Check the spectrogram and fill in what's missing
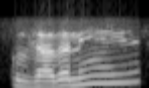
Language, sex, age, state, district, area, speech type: Urdu, male, 18-30, Uttar Pradesh, Saharanpur, urban, conversation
